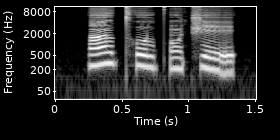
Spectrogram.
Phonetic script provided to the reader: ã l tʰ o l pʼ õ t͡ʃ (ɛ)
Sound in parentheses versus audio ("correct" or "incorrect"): incorrect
